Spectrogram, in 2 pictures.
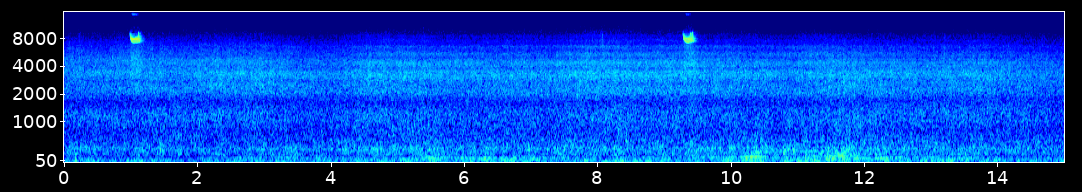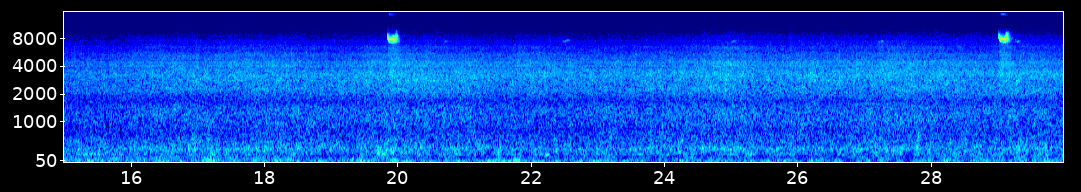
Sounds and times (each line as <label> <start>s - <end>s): White-throated sparrow 1.0s - 1.2s
White-throated sparrow 9.3s - 9.5s
White-throated sparrow 19.8s - 20.1s
White-throated sparrow 29.0s - 29.4s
